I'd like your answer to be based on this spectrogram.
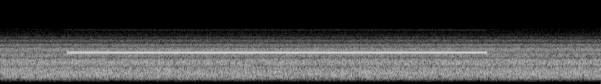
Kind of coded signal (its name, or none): PSK63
